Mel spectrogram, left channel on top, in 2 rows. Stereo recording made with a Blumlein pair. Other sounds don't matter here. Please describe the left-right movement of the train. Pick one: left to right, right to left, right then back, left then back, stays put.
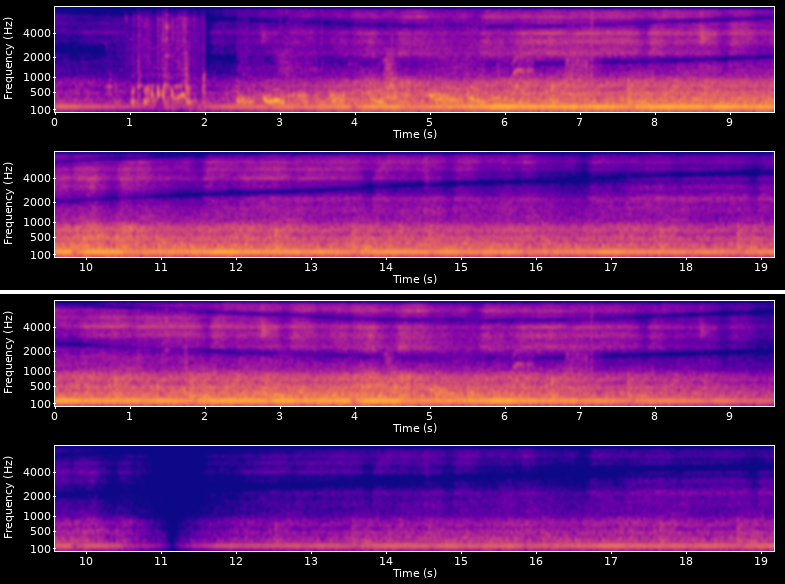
right to left.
